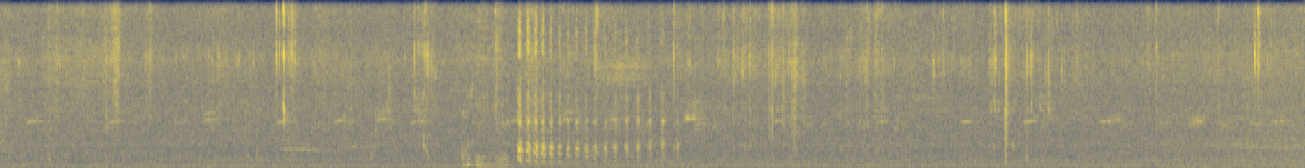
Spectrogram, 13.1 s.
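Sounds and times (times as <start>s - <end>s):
steady low hum: 0.0s - 12.0s
chewing crispy food: 7.2s - 12.7s.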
